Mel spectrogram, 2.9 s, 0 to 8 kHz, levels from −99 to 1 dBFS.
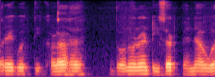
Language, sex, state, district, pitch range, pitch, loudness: Hindi, male, Jharkhand, Deoghar, 120-130 Hz, 125 Hz, -16 LUFS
